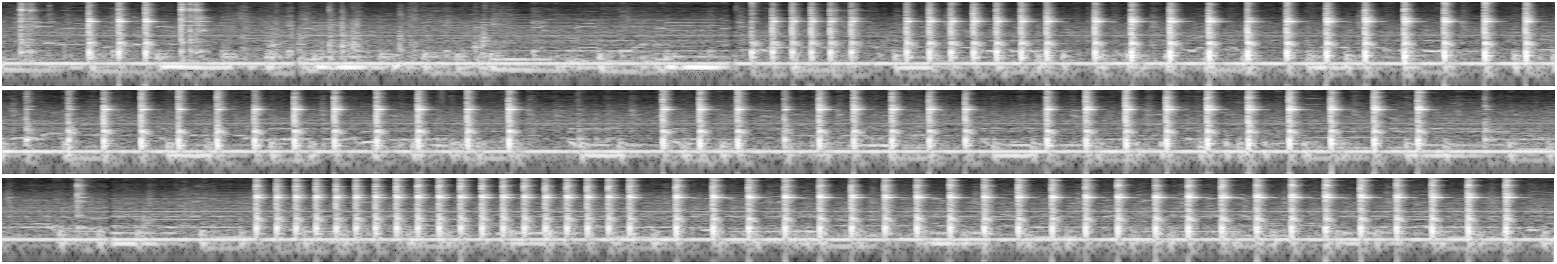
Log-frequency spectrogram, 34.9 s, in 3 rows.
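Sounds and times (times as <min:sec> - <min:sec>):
hammer striking steel on anvil: 0:00.0 - 0:01.6, 0:05.6 - 0:15.6, 0:16.6 - 0:22.9, 0:23.8 - 0:24.0, 0:25.2 - 0:34.9
gas forge humming: 0:00.0 - 0:34.9.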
